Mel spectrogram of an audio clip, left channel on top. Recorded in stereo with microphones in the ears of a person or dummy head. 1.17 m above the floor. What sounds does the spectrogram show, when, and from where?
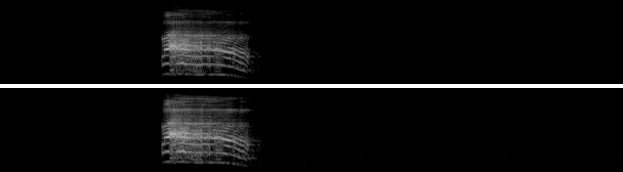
1.6 s a baby crying: 15° left (ahead or behind), 1.2 m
